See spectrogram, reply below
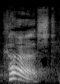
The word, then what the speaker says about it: cussed: Now, although Forrest cussed, and that's the good South Georgia pronunciation of cursed, but although Forrest cussed, he did not always get away with it.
